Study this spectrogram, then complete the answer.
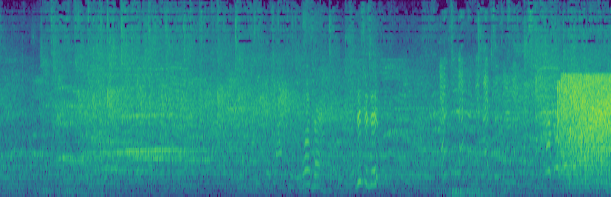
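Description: Young girls shout and call out in a large echoing gym.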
